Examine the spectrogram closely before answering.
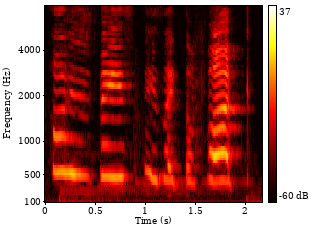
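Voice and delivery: high, loud, laughing squeal; laughing hard. Real, not acted. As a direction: squeal it through real laughter. Cracking up at character's face.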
